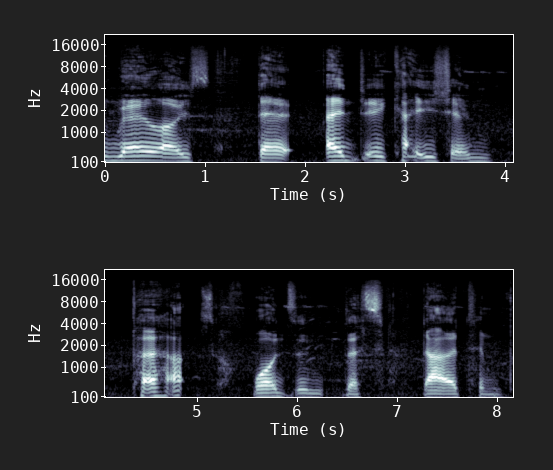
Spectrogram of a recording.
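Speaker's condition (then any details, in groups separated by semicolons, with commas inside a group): Cerebral palsy; predicted never to talk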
